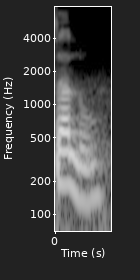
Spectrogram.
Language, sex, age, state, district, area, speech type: Marathi, male, 60+, Maharashtra, Amravati, rural, read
